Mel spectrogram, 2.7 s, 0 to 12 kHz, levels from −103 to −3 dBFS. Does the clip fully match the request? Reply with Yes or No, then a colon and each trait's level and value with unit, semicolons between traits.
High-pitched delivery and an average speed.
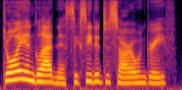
Yes: high, 215 Hz; average, 175 wpm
